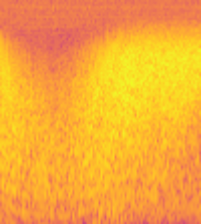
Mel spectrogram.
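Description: Synthesized whooshing sound effect for a character shrinking into the bloodstream: a steady rush of noise whose top end sweeps down and back up about half a second in.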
